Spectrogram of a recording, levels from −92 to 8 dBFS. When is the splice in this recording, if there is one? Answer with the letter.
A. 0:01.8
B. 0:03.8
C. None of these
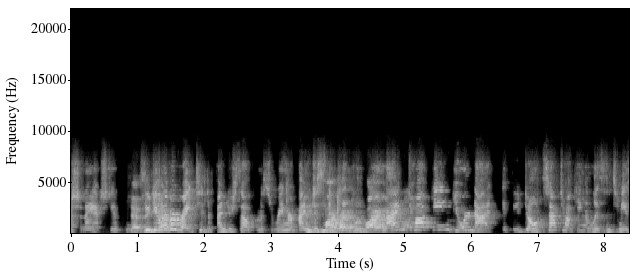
C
